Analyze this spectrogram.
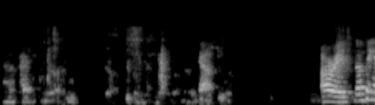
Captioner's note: speaking distantly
